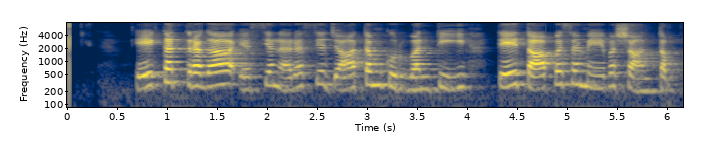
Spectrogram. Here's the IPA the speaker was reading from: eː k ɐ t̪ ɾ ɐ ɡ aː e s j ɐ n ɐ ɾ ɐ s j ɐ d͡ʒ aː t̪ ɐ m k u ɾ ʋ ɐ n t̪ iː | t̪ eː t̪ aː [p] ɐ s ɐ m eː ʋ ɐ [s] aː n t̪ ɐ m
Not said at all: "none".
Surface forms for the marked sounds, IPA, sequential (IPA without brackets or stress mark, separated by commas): p, ʃ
